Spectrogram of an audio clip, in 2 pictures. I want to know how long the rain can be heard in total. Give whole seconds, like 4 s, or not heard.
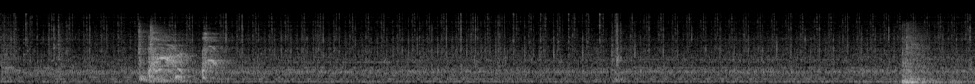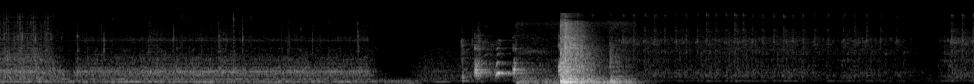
not heard.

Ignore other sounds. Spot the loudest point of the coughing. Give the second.
2 s.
